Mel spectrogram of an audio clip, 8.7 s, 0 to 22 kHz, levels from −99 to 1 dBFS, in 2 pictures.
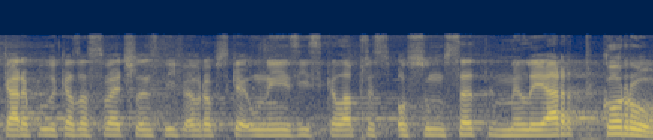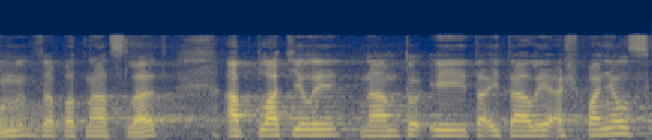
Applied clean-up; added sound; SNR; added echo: none; none; none; none.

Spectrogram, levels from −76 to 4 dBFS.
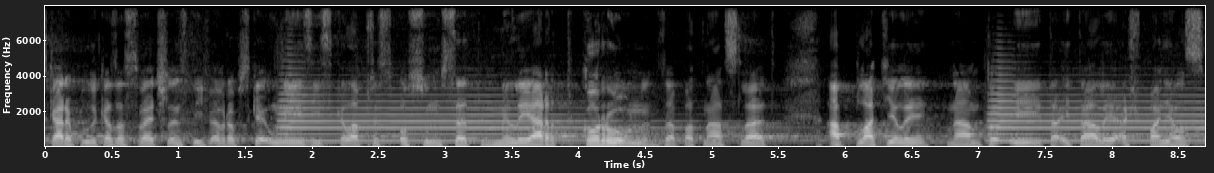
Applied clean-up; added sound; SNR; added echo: none; Trumpet; 8 dB; none.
